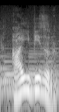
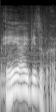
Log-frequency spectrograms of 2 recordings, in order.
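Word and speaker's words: AIVISM: えー、そして、えー、っと、タイトルは、アメリカンの民泊体験と思考する 4 証言と、アイビズムと読みます。これ、アイビズムな、 AI ビズムだな。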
